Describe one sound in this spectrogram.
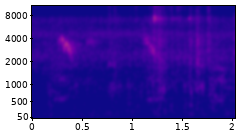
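A small dog runs across grass with light, quick footfalls.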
